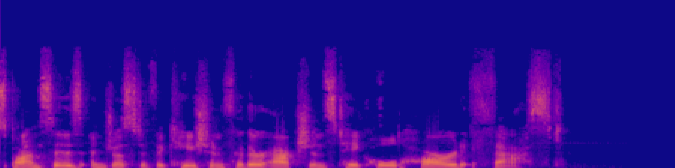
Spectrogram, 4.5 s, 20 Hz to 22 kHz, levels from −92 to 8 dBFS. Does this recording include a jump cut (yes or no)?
yes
